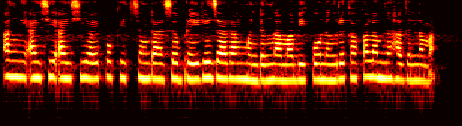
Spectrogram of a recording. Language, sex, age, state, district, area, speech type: Bodo, female, 18-30, Assam, Kokrajhar, rural, read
